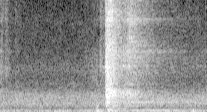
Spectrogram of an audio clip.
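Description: A trampoline bounce: the mat and springs take one landing, heard as a single brief rushing noise about a second in over a faint background.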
